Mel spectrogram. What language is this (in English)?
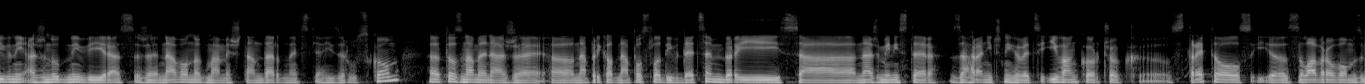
Slovak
